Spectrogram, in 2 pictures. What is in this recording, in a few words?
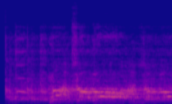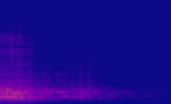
Yell From Skiff; en; Warframe; Eidolon; Grineer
